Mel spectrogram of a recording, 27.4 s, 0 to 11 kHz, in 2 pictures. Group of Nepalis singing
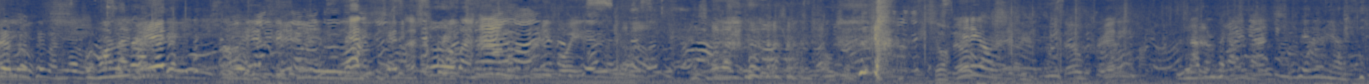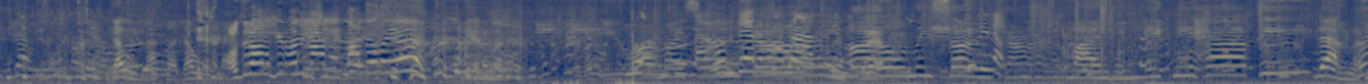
19.8s 27.3s

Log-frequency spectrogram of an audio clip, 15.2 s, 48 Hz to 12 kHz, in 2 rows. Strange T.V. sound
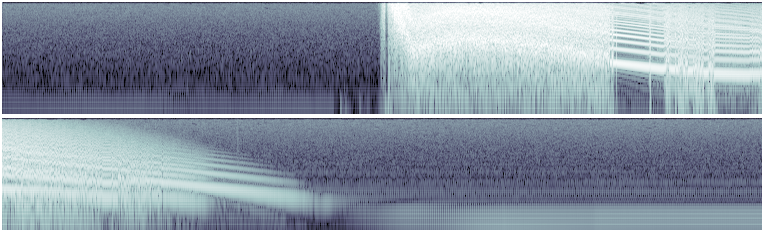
3.8s 11.1s

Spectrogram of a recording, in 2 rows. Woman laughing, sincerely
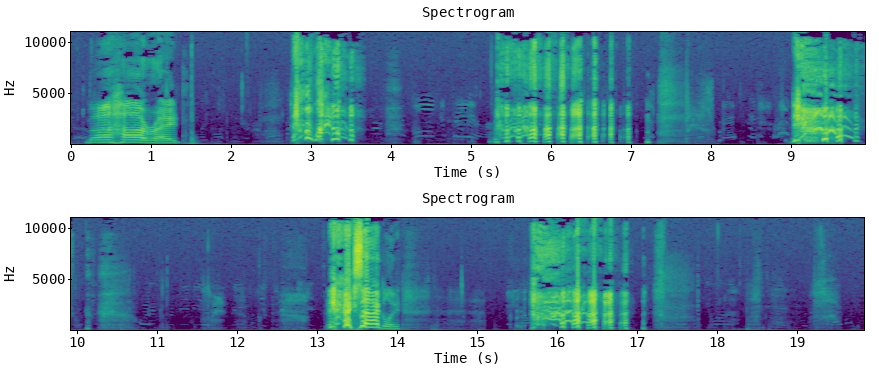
2.8s 4.0s, 5.3s 7.6s, 8.9s 10.6s, 15.6s 17.5s

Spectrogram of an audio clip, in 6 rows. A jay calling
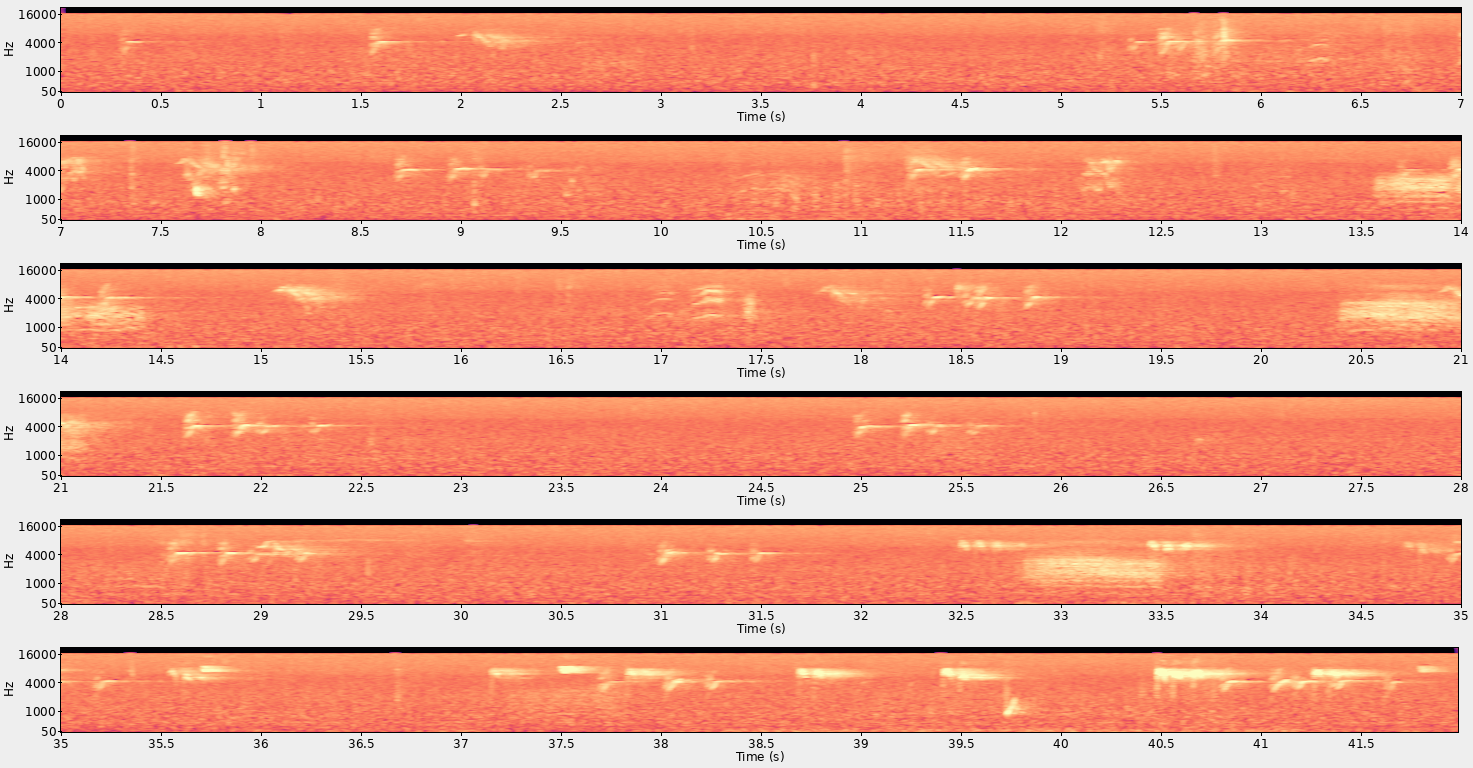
13.6s 14.6s, 20.4s 21.3s, 32.5s 33.9s

